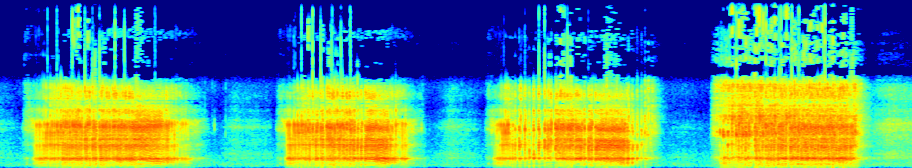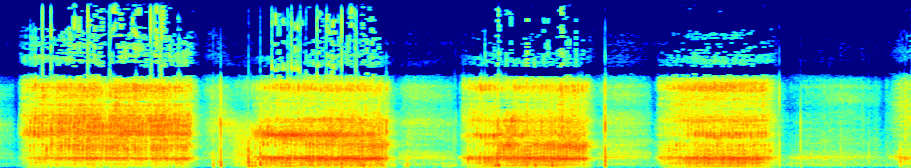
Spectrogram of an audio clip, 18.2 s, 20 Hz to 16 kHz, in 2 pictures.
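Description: Loud, rough, rattling snores in a steady rhythm, about nine in 18 seconds, each lasting one to two seconds with short pauses between.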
